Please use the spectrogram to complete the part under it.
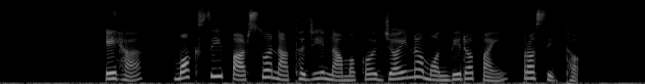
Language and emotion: Odia, neutral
